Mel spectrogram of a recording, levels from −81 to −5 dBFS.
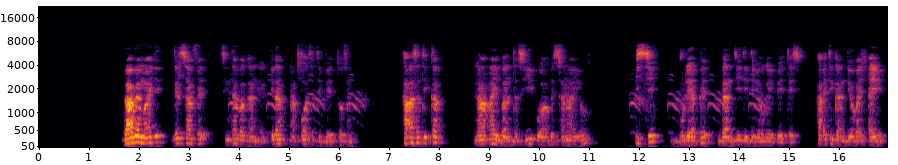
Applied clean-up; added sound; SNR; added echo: none; Bird vocalization, bird call, bird song / Crow; 19 dB; reverberation time 0.3 s.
